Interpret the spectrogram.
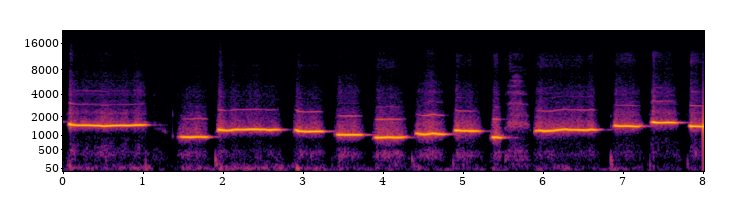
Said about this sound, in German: Das ist die Melodie vom Klüngelkerl. Okay. Klüngelkerl. Der Klüngelkerl. Oder halt Schrottsammler.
